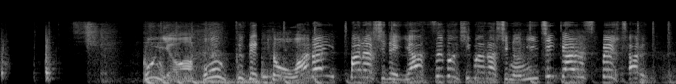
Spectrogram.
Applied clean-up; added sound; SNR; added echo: neural mask model RNNoise.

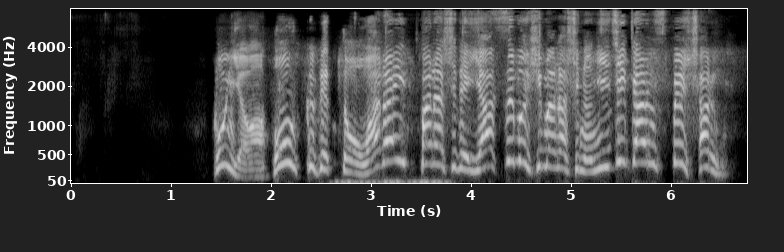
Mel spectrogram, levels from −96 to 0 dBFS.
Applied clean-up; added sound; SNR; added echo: neural mask model Resemble Enhance denoiser.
